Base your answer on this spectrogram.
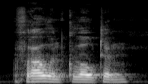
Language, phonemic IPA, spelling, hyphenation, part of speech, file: Dutch, /ˈvrɑu̯.ə(n)ˌkʋoː.tʏm/, vrouwenquotum, vrou‧wen‧quo‧tum, noun, Nl-vrouwenquotum.ogg
- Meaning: a women's quota, usually proposed or implemented to address occupational gender bias in high-ranking positions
